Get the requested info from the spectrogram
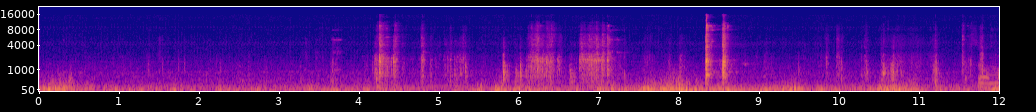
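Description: Metal clicks, knocks and rattles from a Goodyear 2-ton hydraulic trolley jack being handled and pulled out from under a car, with two sharp clicks about two-thirds of the way through, over a steady low rumble.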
